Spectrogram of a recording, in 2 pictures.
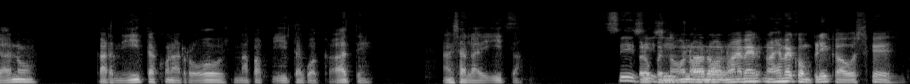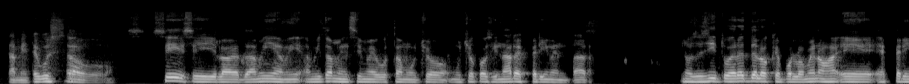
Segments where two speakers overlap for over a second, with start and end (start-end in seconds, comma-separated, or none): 6.3-7.6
